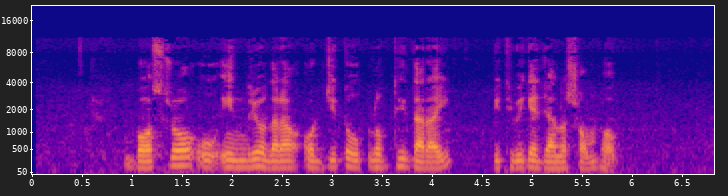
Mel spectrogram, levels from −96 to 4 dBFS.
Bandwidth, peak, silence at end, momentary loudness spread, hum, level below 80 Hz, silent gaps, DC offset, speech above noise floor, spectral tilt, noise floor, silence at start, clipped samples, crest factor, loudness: 11.5 kHz; -8 dBFS; 1 s; 10 LU; none; -62 dBFS; none; under 0.1%; 37 dB; -5.5 dB/octave; -61 dBFS; 0.95 s; under 0.1%; 20 dB; -25 LUFS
